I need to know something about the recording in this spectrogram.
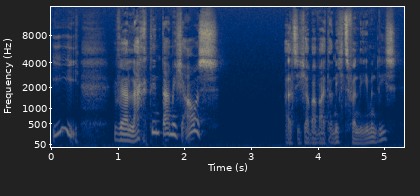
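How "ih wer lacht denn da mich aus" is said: high-pitched startled squeak and question; etwas erschreckt. A narrator's reading. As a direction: cry out in mild fright, pitched high. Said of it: "rief etwas erschreckt". (hoch und etwas erschreckt ausgerufen)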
